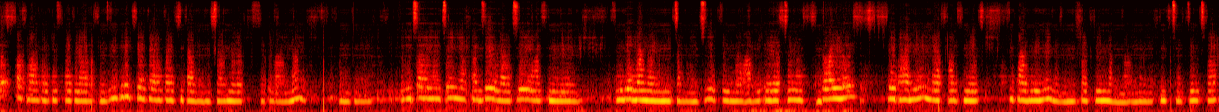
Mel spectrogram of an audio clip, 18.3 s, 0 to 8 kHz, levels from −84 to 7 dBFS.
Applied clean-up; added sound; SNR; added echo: neural separator model SepFormer DNS4.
